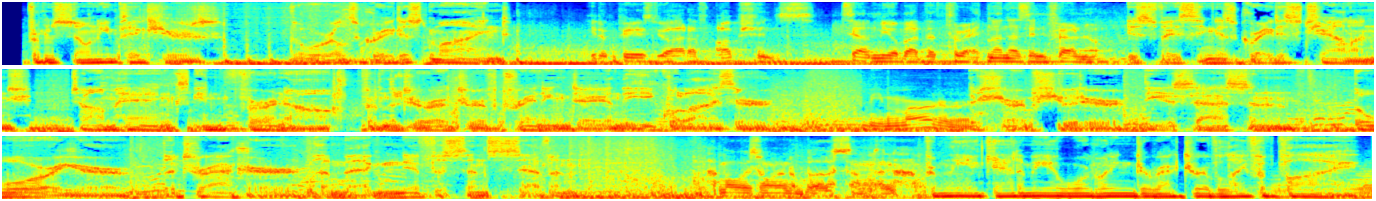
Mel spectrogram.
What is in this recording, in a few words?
Trailers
